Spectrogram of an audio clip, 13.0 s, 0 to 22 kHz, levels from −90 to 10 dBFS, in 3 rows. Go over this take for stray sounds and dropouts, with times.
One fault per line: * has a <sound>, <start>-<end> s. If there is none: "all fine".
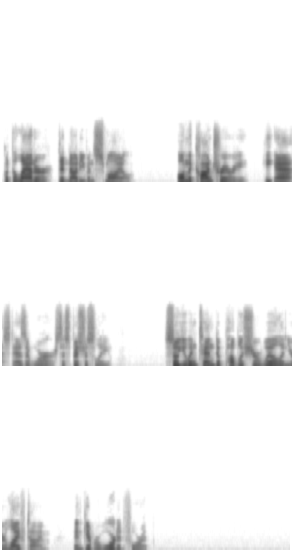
all fine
